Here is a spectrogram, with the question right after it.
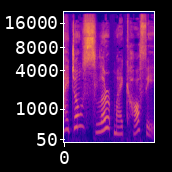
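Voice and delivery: slow, deliberate, careful model reading.

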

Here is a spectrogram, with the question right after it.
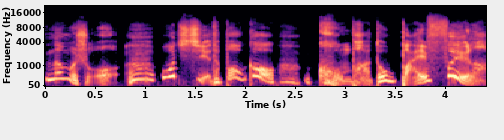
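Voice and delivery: high, slow, trembling voice.

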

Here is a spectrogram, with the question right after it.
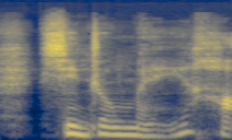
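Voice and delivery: ordinary delivery

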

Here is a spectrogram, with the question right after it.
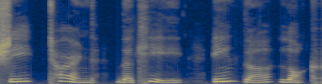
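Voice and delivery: careful, clear, read-aloud delivery. English vocabulary lesson, reading an example sentence aloud in a slow, careful way. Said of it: "我们慢读一遍。".

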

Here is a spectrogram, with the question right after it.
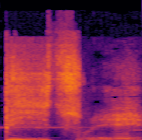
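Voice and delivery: quiet put-on whispering. Retelling a stage mishap, quietly telling a panicked actress: imitating a very soft whisper. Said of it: "特别轻声的用我的语音说了一句".

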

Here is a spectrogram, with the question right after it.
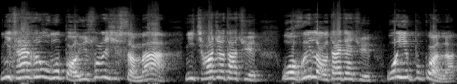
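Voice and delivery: high, loud, furious scolding tone. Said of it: "直截了当的当着林黛玉的面骂了紫娟".

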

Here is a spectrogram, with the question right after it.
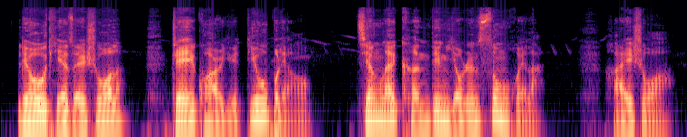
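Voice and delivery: ordinary delivery

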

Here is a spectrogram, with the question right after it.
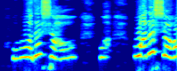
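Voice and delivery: very high, very loud, shrill pained yell. A man cries out in pain as something enters his wrist. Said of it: "他痛得大叫起来".

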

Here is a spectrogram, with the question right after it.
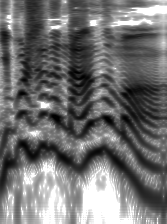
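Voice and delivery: put-on very high, irate old man voice. Retelling how an old man reacted to the speaker's shout, imitating an angry old man. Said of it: "大爷当时就火了".

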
